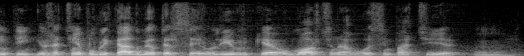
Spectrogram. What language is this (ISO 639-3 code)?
por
